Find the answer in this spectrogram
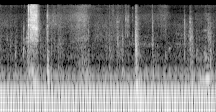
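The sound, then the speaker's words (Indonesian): A European car's power window whirs shut on its own inside the running vehicle, with a steady low engine hum underneath and a few soft clicks and thumps. “Bisa tutup sendiri anjing kalau mobil Eropa.”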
